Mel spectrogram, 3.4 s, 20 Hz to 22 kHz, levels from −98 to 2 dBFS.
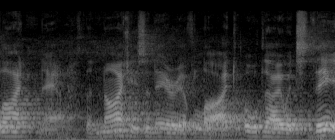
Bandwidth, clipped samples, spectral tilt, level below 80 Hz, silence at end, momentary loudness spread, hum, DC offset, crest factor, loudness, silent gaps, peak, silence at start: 16 kHz; under 0.1%; -4.5 dB/octave; -68 dBFS; 0 s; 11 LU; none; 0.1%; 16 dB; -41 LUFS; none; -24 dBFS; 0 s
